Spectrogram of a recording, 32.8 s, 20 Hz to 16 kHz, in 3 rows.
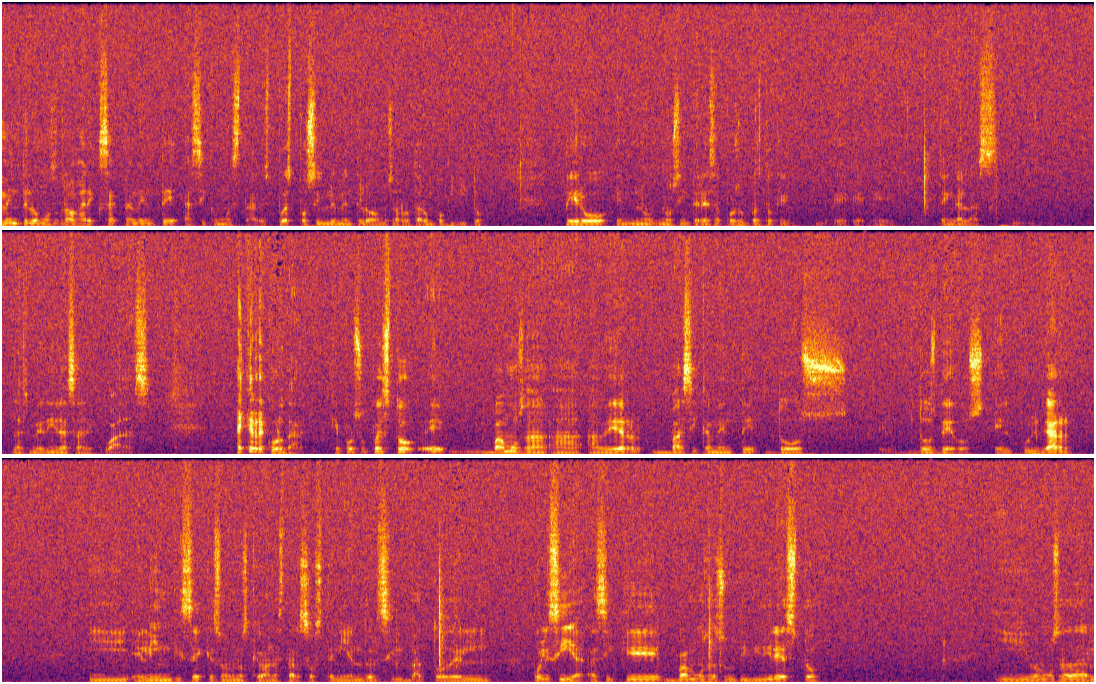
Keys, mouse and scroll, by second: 4.9-7.7 drag, 8.3 click, 9.3 shift+middle click, 10.3 shift+click, 12.8-14.0 middle drag, 15.3-17.9 middle drag, 26.2 Tab, 28.8 w, 29.6 click.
